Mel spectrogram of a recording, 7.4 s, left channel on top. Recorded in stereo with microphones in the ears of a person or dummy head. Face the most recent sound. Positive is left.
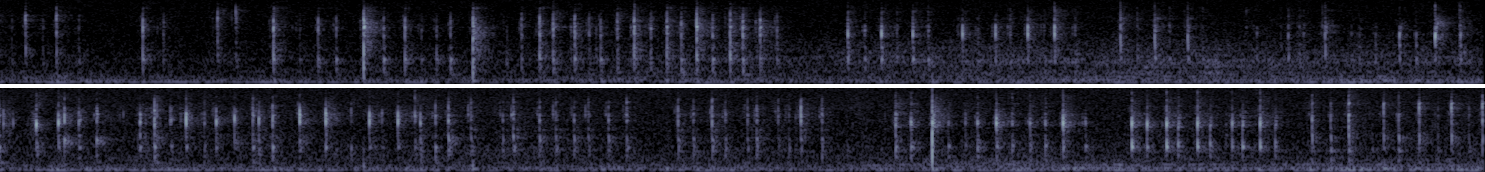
No sound to turn to.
